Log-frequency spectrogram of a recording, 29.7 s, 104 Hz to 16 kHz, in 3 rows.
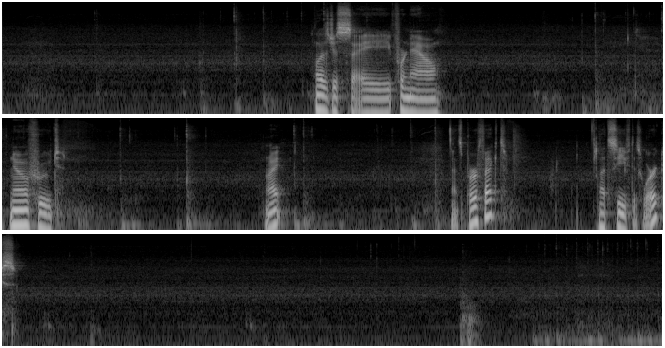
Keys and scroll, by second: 0.0-0.4 typing, 4.8 ctrl+c, 6.1 ctrl+v, 9.6-14.1 typing, 15.6 typing, 17.3 ctrl+s, 28.7-29.7 typing.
